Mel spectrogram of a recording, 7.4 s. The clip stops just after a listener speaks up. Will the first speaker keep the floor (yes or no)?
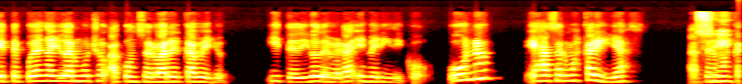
yes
